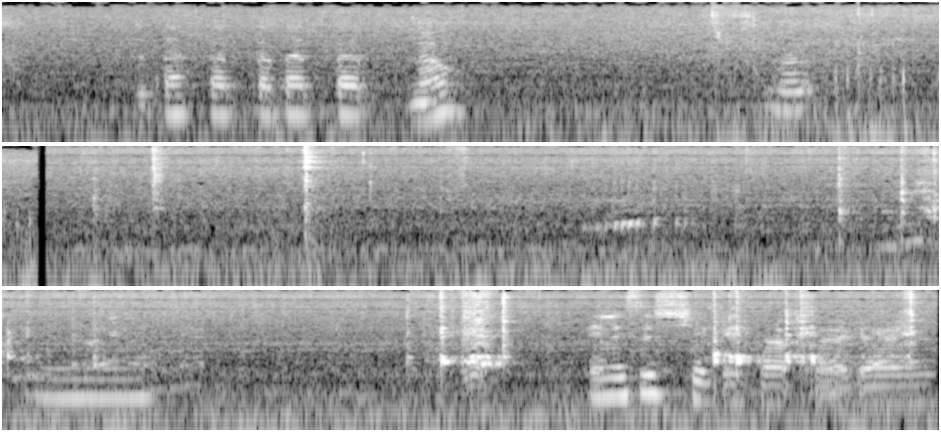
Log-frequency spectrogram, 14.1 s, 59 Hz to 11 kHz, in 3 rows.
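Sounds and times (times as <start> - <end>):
food sizzling in a pan: 0.0 - 14.0
utensil clicking against pot: 12.8 - 14.0.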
